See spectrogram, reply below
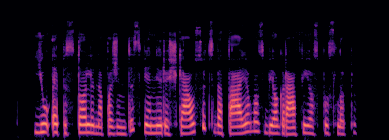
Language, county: Lithuanian, Šiauliai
